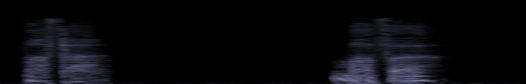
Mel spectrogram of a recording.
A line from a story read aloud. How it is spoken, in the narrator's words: whispered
